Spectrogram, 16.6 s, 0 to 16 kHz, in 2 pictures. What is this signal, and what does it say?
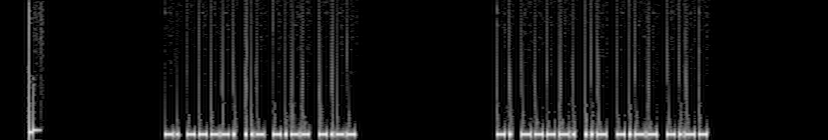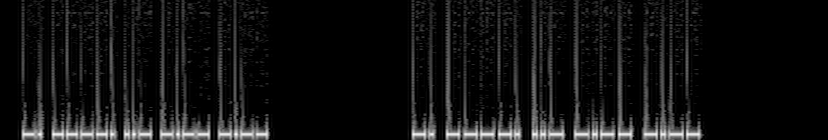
Morse code, heard as a keyed tone, about 33 wpm, 700 Hz. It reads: N9UYY N9UYY N9UYY N9UYY
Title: Speed Racing - USA 1x3 Call Signs 28wpm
